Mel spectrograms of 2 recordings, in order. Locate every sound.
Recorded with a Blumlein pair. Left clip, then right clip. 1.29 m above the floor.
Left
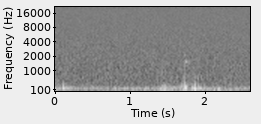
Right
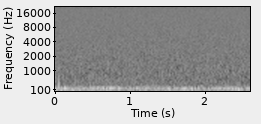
Only background noise.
